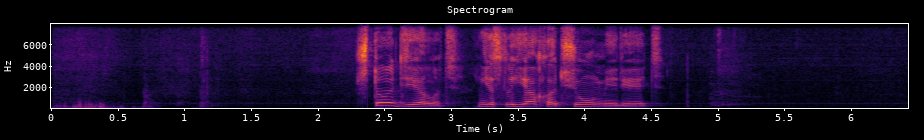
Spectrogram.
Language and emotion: Russian, sad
